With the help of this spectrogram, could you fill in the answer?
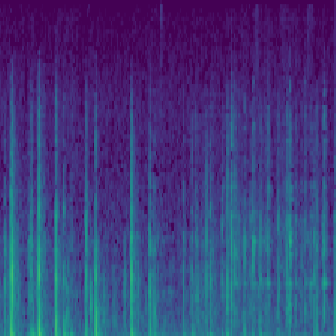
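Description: Fingers give quick flicking taps on the plastic head of a hollow darbuka drum while the other hand rests on top. A fast, uneven run of dry, muted thumps follows, with low body and almost no ring, the early taps louder and the later ones softer and busier.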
